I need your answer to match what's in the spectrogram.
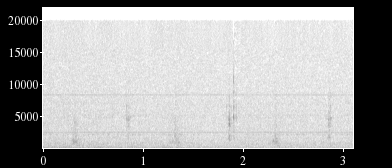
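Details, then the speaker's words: Clock repaired after faulty PCB contact was rebuilt with solder, running: light, crisp ticks about once a second, another wall clock ticking in between; normal operation. "all right let's get this one put together the rest of the way and make sure we can hear it ticking when i get it all together i'm thinking you could hear it ticking a little bit over there"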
